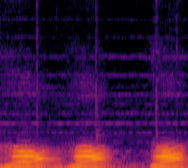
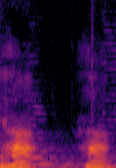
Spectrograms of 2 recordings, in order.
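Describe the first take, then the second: First: The letter is heavy, dark and echoing. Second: The letter is light and thin. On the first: The speaker calls it wrong. "suaranya seperti bergema gitu. Nah, itu salah" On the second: The speaker calls it right. "tapi ha ha"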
